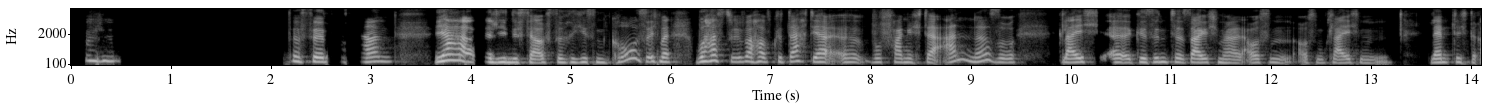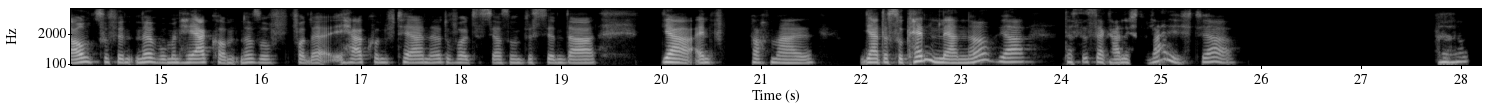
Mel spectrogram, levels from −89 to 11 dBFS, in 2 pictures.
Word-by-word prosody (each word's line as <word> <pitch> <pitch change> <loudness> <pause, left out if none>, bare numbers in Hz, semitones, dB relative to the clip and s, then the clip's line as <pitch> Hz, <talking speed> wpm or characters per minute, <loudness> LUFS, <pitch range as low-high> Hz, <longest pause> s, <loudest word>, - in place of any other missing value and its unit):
Mhm. 270 -1 +1 1.7
Das 250 -4 +2
ist - - -11
sehr 235 -3 +7 0.4
interessant. 240 +2 0 0.4
Ja, 285 -1 +9
Berlin 210 -2 +5
ist 195 0 +1
ja 180 -3 +4
auch - - -2
so 195 +1 0
riesengroß. 205 - -1
Ich 230 +1 +2
meine, 225 -2 +3 0.2
wo 245 +4 +5
hast 285 0 +3
du 225 - -3
überhaupt 230 -1 +1
gedacht, 250 +2 -1
ja: 220 -1 +4 0.3
„Äh, - - -12
wo 205 -3 -5
fange 205 0 -1
ich 190 0 -9
da 195 -1 +2
an“, 330 -5 -2
ne? 245 +7 0
So 200 -2 -4 0.4
gleich 210 +2 +2
äh, 195 -2 +1
Gesinnte, 210 +1 0
sage 195 0 +4
ich 195 +1 -8
mal, 180 -4 -2
aus 190 +2 -5
'n 195 +1 -7
aus 180 - -11
'm 180 - -9
gleichen 180 0 -5 0.3
ländlichen 200 0 0
Raum 205 +5 +3
zu 215 -1 -5
finden, 195 -2 -4
ne, 215 0 +2
wo 180 - -6
man 190 +1 -2
herkommt, 190 -1 +1
ne, 195 +2 -3
so 185 -2 -6
v 180 - -16
von 185 -3 -6
der 175 +1 -3
Herkunft 195 +2 -4
her, 190 -2 0
ne? 190 +1 -5
Du 190 -2 -10
wolltest 180 -1 -7
ja 180 0 -4
so 180 +1 -8
'n 180 - -6
bisschen 180 0 -6
da, 175 0 0 0.6
ja, 205 -4 +7
einfach 190 +1 -6
mal, 175 -1 -3 0.4
ja, 200 0 +4
das 200 0 -1
so 195 - +1
kennenlernen, 200 - +4
ne? 270 - -1
Ja, 225 -1 0 0.4
das 210 0 -7
ist 210 +1 -7
ja 210 - 0
gar 180 -2 -4
nicht 190 0 -4
so 160 - -26
leicht, 240 - -6
ja. 215 -3 -3 2.0
Mhm. 215 +3 -1
200 Hz, 170 wpm, -23 LUFS, 185-225 Hz, 2.0 s, Ja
